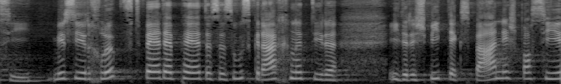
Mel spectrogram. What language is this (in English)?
Swiss German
